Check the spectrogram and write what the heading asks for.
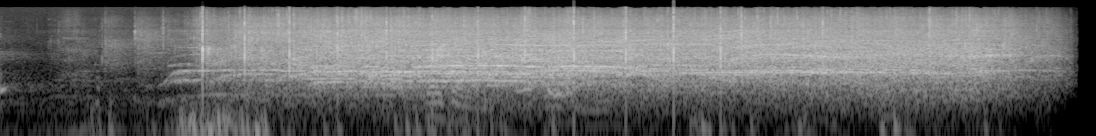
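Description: Audience applause with some voices calling out, breaking out about a second and a half in after a brief lull and stopping abruptly at the end.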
